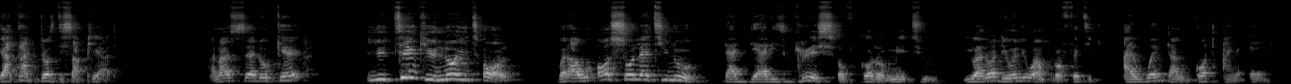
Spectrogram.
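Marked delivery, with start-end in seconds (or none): none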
